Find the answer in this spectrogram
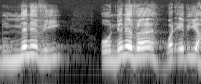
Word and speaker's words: Nineveh: It was written to a man who was called by God to go to a city called Nineveh, or Nineveh, whatever you, how you want to pronounce it.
